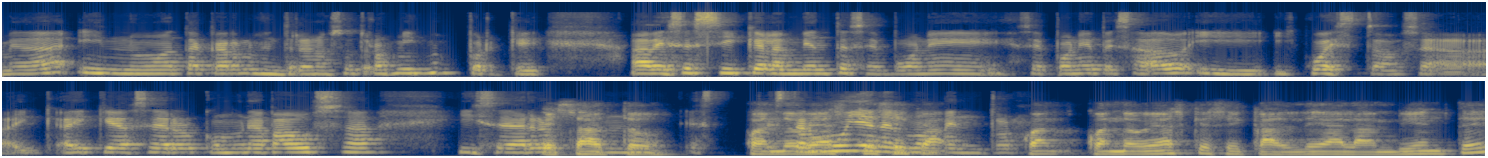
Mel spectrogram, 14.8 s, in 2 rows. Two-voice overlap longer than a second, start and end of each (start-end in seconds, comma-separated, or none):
10.1-12.5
